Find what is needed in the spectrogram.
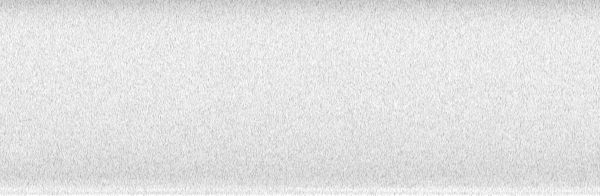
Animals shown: forest ambience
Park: Acadia National Park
